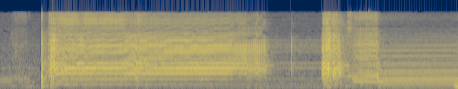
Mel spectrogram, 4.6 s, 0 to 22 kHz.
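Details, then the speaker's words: NuTone IM3003 radio intercom master station on bench: loud background hum grows louder and varies in pitch when door talk is pressed, returning to background hum on end call; common failure mode, varying-pitch hum. "watch what happens we push door talk and the loudness of the hum increases and it varies somewhat in pitch"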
